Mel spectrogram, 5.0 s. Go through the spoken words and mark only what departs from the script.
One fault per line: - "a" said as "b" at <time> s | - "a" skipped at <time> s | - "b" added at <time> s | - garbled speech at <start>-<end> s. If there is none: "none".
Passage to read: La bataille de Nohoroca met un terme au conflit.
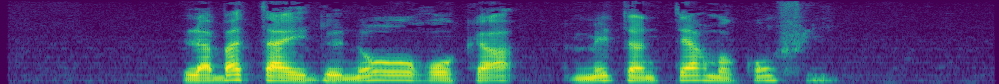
none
